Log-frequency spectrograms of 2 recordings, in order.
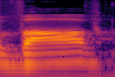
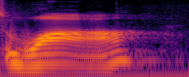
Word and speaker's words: Vav: It's the Hebrew vav consecutive. Now, it's wa.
